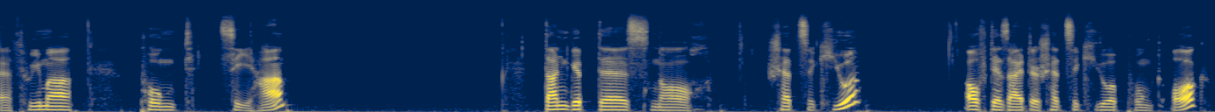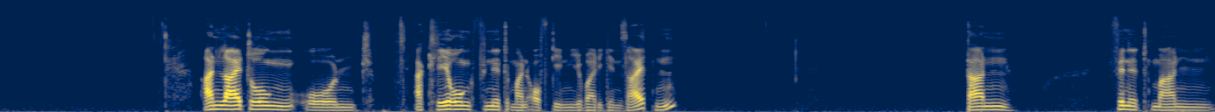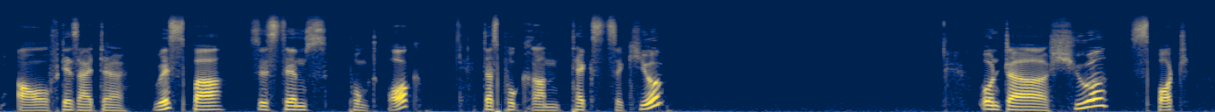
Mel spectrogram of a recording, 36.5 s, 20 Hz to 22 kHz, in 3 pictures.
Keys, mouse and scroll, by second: 6.1 click, 19.2 click, 33.3 click.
